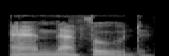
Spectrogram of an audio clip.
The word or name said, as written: an nafud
